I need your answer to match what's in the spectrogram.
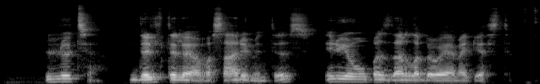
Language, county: Lithuanian, Vilnius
